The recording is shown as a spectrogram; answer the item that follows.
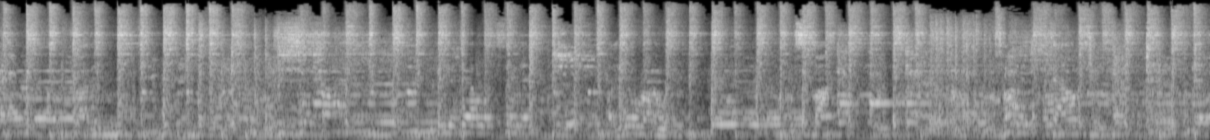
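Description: Live rock band playing an instrumental passage: a drum kit keeps a steady, driving beat, with electric guitar playing over it.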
